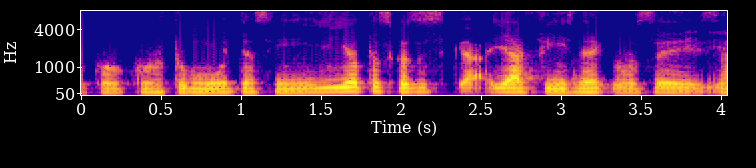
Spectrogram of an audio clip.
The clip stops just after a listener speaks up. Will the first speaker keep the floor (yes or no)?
no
